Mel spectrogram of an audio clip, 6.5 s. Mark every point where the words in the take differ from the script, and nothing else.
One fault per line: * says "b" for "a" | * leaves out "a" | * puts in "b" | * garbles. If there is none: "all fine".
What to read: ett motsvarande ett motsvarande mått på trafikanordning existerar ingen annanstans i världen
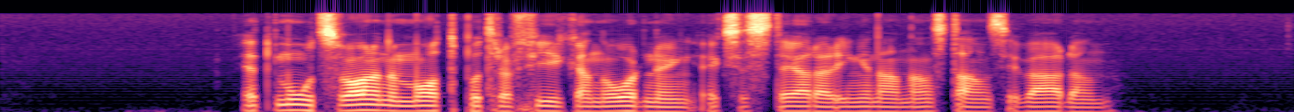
* leaves out "ett motsvarande"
